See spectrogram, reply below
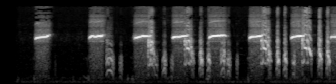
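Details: Female teetar, the black francolin, gives loud calls: a thin high whistle slides upward and runs into harsh chattering notes, repeated in bursts about every half to one second, with short silent gaps between.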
